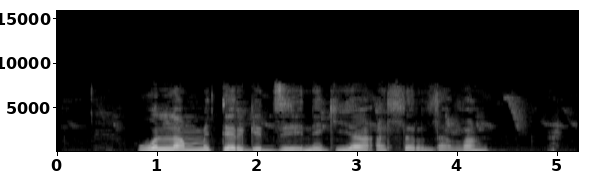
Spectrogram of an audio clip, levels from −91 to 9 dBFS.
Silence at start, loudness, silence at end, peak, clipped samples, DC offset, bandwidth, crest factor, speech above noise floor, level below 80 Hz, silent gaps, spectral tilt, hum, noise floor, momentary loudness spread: 0.8 s; -30 LUFS; 0.9 s; -12 dBFS; under 0.1%; under 0.1%; 8 kHz; 18 dB; 43 dB; -68 dBFS; none; -7 dB/octave; none; -72 dBFS; 14 LU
